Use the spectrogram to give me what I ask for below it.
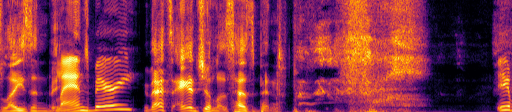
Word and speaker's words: Lazenby: Isn't that like Lazenby? I think it's Lazenby.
